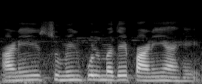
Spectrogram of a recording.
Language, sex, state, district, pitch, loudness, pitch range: Marathi, female, Maharashtra, Mumbai Suburban, 205 Hz, -18 LUFS, 180-210 Hz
